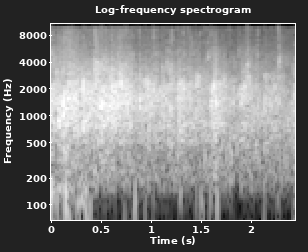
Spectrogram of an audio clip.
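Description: Sustained applause from an audience welcoming a speaker, a dense, even wash of many hands clapping at steady loudness throughout, with no voices standing out.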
